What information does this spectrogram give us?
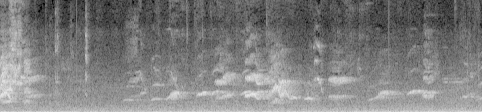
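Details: A happy male and female normal grey cockatiel pair, giving a series of short, slightly rising whistled chirps, some in quick pairs, with soft warbling in between, over a low steady hum.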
